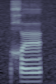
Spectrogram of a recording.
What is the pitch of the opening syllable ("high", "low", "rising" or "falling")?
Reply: high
